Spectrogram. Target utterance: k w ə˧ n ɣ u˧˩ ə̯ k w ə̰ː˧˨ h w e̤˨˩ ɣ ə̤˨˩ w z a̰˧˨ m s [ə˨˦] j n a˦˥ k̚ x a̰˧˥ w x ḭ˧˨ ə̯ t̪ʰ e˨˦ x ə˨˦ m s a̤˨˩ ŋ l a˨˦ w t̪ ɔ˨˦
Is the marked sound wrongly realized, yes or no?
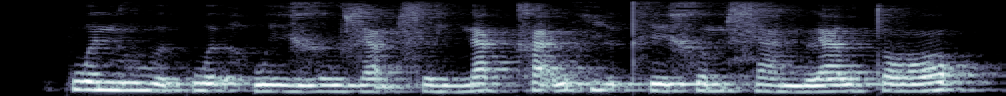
yes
